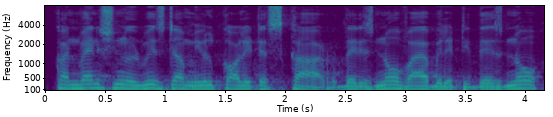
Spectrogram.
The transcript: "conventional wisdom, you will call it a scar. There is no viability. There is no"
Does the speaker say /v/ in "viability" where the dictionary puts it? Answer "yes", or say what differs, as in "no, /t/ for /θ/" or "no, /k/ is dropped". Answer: yes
